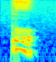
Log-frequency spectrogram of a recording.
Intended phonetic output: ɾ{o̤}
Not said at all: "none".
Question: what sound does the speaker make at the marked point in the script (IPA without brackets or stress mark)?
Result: o̤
